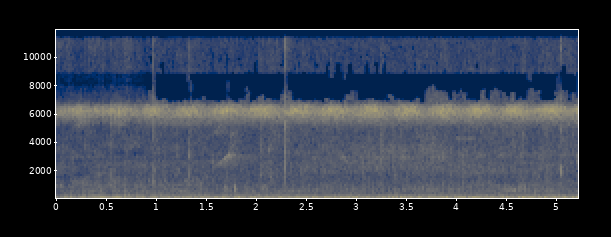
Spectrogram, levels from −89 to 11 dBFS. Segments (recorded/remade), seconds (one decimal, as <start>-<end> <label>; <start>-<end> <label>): 0.0-0.9 remade; 0.9-5.2 recorded

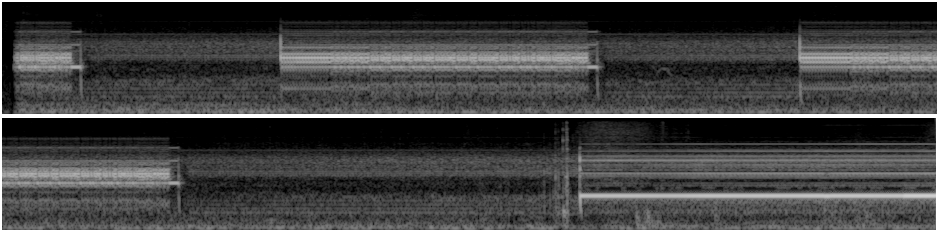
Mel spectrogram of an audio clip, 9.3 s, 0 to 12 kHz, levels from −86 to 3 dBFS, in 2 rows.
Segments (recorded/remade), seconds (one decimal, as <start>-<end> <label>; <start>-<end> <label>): 0.0-9.3 recorded

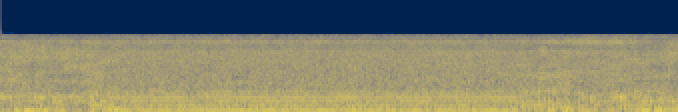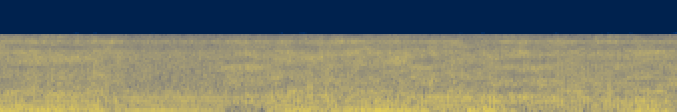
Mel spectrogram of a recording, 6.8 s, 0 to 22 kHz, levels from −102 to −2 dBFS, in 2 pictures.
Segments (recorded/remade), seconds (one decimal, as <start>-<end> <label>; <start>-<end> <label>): 0.0-0.6 remade; 0.6-2.6 recorded; 2.6-4.0 remade; 4.0-4.5 recorded; 4.5-6.8 remade

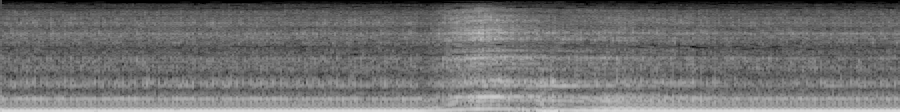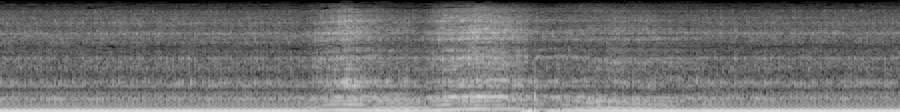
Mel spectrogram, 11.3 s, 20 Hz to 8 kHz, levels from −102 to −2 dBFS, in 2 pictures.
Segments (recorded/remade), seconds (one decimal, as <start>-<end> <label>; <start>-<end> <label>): 0.0-8.7 recorded; 8.7-10.0 remade; 10.0-11.3 recorded

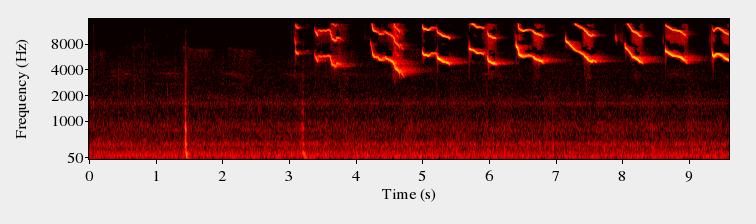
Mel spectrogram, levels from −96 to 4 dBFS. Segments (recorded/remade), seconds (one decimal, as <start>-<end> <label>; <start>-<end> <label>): 0.0-9.6 recorded

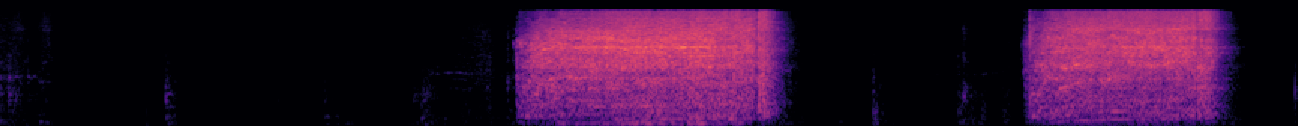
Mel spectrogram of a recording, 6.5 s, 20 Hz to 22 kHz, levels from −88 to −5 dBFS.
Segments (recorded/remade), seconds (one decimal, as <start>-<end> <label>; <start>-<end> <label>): 0.0-2.9 recorded; 2.9-3.4 remade; 3.4-5.4 recorded; 5.4-6.5 remade

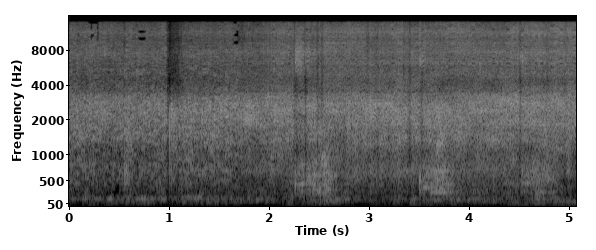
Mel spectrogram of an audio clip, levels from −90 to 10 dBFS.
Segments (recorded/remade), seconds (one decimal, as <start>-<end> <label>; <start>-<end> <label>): 0.0-1.7 recorded; 1.7-5.1 remade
